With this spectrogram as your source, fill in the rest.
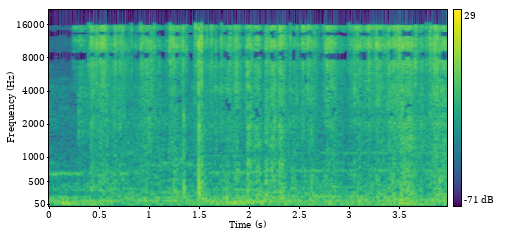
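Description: Scissors snip through a plastic bag.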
